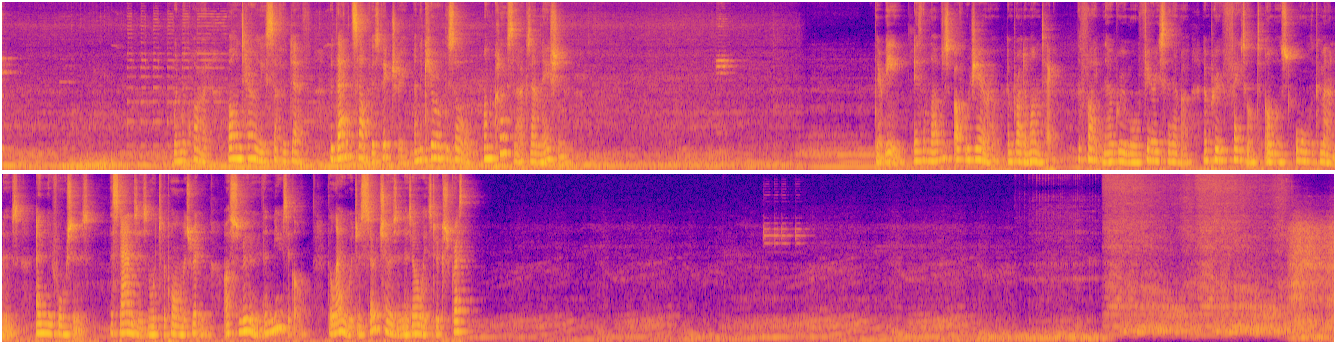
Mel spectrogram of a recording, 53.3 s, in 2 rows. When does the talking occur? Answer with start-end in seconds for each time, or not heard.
3.4-11.6, 17.4-35.9.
